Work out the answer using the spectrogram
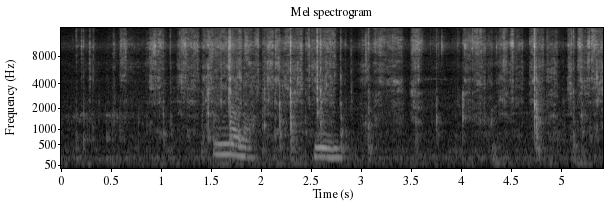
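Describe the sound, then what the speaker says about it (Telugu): A mixture is stirred in water in a pot to work out lumps while making tomato chutney, with rhythmic scraping and clinking of a spoon against the metal and a brief voice speaking partway through. "ఉండలు లేకుండా మంచిగా కలుపుకోవాలి."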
